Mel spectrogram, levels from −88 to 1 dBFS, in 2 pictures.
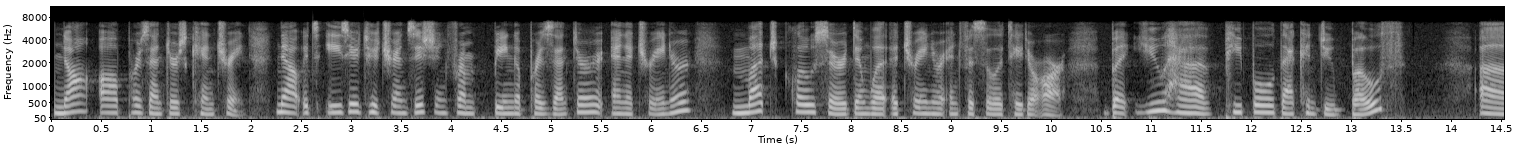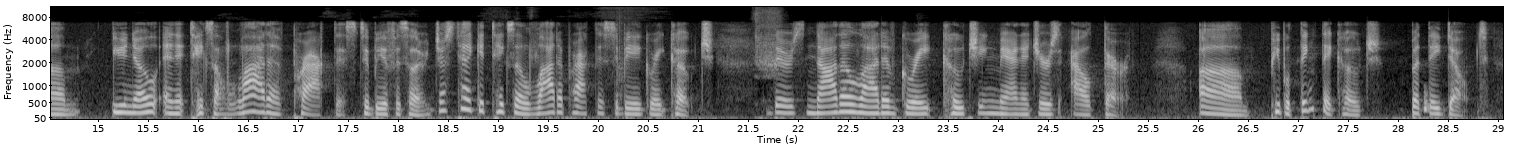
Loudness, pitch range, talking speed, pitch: -22 LUFS, 160-205 Hz, 165 wpm, 180 Hz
